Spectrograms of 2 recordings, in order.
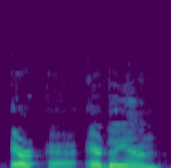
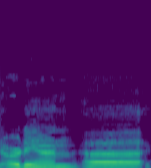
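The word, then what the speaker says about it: Erdoğan: Erdogan? Is that how we decided to do it with the G as a Y?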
